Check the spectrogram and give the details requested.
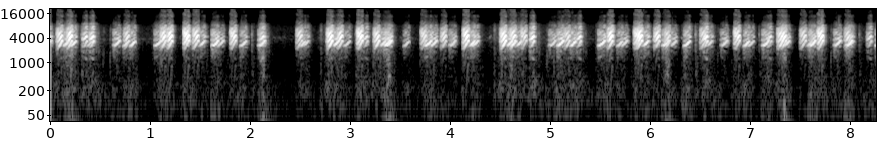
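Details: Swallow calls from Xiangkhouang, Laos: a steady, busy stream of high, clipped chirps in quick clusters with brief pauses, like several birds twittering together without a clear rhythm.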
